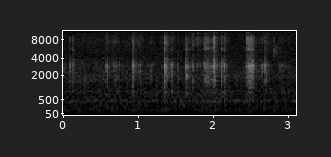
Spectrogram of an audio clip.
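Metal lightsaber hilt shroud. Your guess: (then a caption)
Loose. A loose metal shroud on a Saberforge Outcast lightsaber hilt, fitted with a Proffie pixel install, rattles as the hilt is shaken, giving a series of light, bright clicks and taps. The shroud does not press against the part beneath it, so it moves freely, and foam tape is planned to fix it.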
